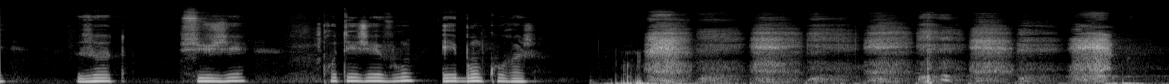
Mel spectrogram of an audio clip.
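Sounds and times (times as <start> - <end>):
speech: 0.8 - 2.5, 3.2 - 5.4
woman breathing heavily out of breath from running while wearing a mask: 2.6 - 3.2, 6.4 - 11.6.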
